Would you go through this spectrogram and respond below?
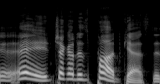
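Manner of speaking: put-on sudden Italian accent, pitched way up. Podcast host urging listeners to tell friends about the show: sudden Italian accent. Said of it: "I don't know why I had an Italian accent all of a sudden".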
